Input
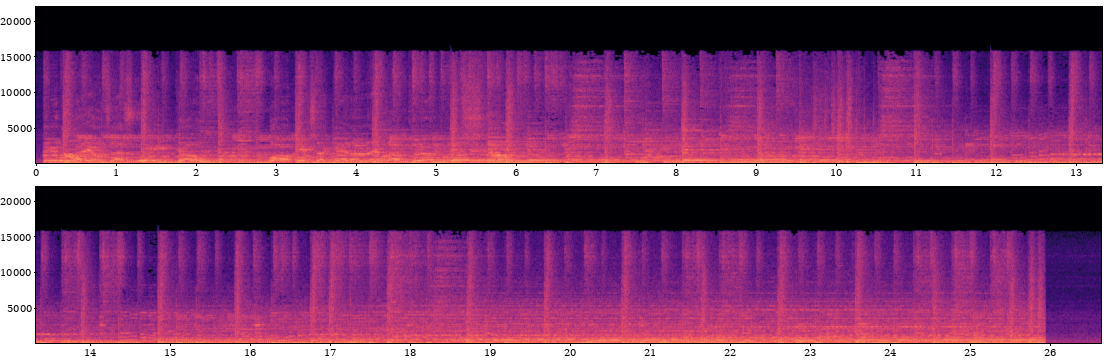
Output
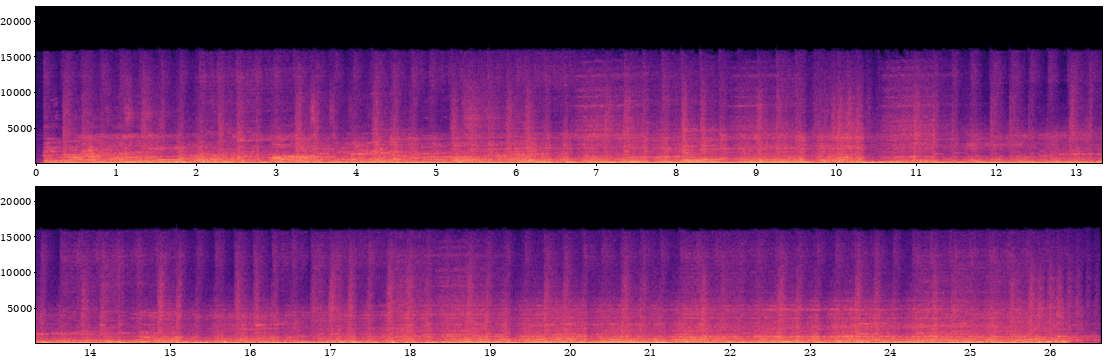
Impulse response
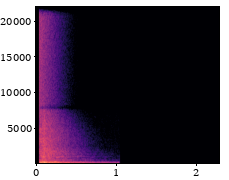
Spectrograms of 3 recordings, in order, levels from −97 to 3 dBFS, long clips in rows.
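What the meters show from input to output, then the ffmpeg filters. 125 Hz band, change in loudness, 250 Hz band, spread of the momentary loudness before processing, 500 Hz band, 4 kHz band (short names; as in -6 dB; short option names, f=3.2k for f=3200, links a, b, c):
+6.0 dB, +3.0 dB, +5.0 dB, 4 LU, -1.0 dB, 0.0 dB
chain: -filter_complex "[0:a]asplit=7[a][b][c][d][e][f][g];[b]adelay=235,afreqshift=120,volume=-3dB[h];[c]adelay=470,afreqshift=240,volume=-9.9dB[i];[d]adelay=705,afreqshift=360,volume=-16.9dB[j];[e]adelay=940,afreqshift=480,volume=-23.8dB[k];[f]adelay=1175,afreqshift=600,volume=-30.7dB[l];[g]adelay=1410,afreqshift=720,volume=-37.7dB[m];[a][h][i][j][k][l][m]amix=inputs=7:normalize=0,asplit=2[n][o];[1:a]atrim=start_sample=2205,afade=t=out:st=0.15:d=0.01,atrim=end_sample=7056[p];[o][p]afir=irnorm=-1:irlink=0,volume=-20.5dB[q];[n][q]amix=inputs=2:normalize=0,acompressor=threshold=-12dB:ratio=6,asplit=2[r][s];[s]adelay=15,volume=-7dB[t];[r][t]amix=inputs=2:normalize=0,acrossover=split=9700[u][v];[v]acompressor=threshold=-48dB:ratio=4:attack=1:release=60[w];[u][w]amix=inputs=2:normalize=0,highpass=77,equalizer=f=180:t=o:w=0.84:g=-9.5,bandreject=f=60:t=h:w=6,bandreject=f=120:t=h:w=6"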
